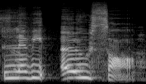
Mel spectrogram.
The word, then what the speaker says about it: Leviosa: It's Leviosa, not Leviosa. Except neither Willow nor Elora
